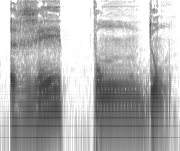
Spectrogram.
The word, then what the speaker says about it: répondons: Don't pronounce the final S. You only pronounce this on sound. So you get répondons. Nous répondons. Nous répondons.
